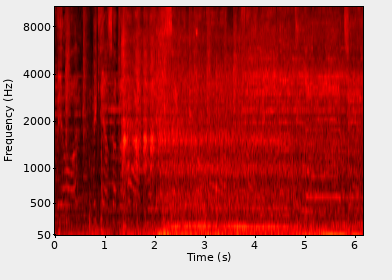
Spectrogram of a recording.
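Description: Nissan Terra's 2.5-litre diesel engine started with the push-button. About a second and a half in its note comes up and settles into a steady idle.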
